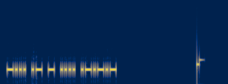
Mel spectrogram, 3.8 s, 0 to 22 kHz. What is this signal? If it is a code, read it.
Morse code, heard as a keyed tone, about 36 wpm, 700 Hz. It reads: BATH.
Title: Sentences from Top 1600 Words 35wpm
